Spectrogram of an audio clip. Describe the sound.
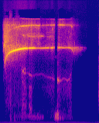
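A shrill whistle attached to a lamp, blown to mimic a dying horse's whinny: a sharp rising squeal that settles into a long, wavering high tone with a brief break, loud, lasting under two seconds.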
